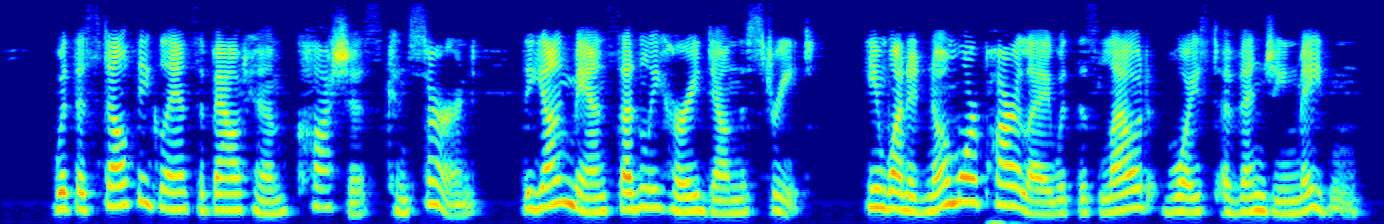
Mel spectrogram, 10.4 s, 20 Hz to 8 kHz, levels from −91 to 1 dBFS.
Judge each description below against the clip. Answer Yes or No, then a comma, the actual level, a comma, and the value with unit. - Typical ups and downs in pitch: Yes, average, 4.9 semitones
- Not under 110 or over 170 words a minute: Yes, average, 155 wpm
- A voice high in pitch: Yes, high, 210 Hz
